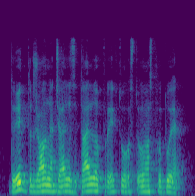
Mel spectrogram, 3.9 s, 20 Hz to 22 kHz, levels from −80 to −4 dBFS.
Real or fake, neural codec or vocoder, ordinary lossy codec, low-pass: fake; codec, 24 kHz, 0.9 kbps, WavTokenizer, medium speech release version 2; none; 9.9 kHz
